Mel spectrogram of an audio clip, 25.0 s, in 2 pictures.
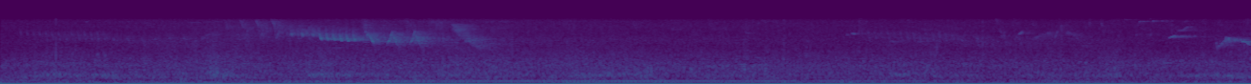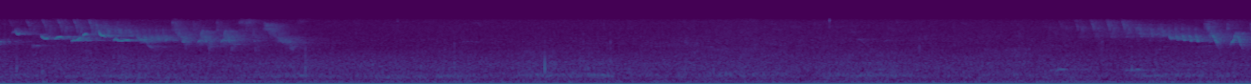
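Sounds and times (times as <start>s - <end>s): songbird singing: 0.0s - 25.0s
steady background hiss: 0.0s - 25.0s.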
